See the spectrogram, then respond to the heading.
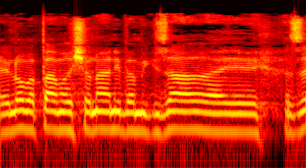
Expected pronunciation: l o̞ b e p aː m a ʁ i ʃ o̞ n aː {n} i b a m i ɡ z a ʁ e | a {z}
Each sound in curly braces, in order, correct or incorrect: correct, correct

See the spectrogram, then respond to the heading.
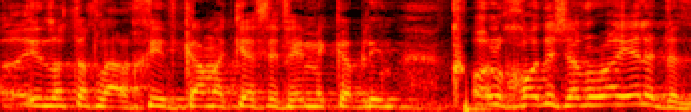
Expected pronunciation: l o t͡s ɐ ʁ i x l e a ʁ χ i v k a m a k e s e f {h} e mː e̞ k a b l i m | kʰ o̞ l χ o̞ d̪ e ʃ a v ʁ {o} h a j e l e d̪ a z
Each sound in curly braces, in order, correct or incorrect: correct, incorrect: u

